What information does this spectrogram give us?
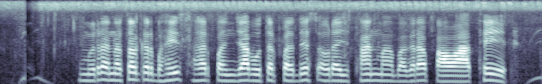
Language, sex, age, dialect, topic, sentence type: Chhattisgarhi, male, 18-24, Northern/Bhandar, agriculture, statement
